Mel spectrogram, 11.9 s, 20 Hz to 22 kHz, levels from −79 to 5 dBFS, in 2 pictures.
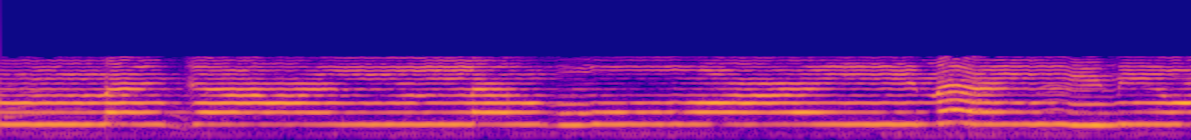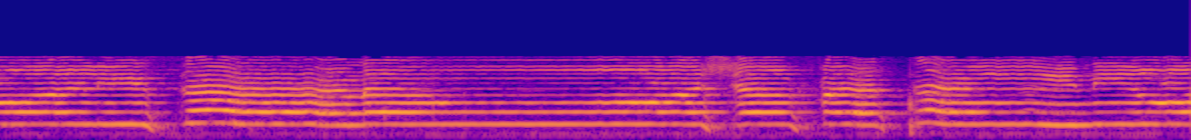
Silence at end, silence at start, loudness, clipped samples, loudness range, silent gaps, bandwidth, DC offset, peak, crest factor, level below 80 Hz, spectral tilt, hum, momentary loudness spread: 0 s; 0 s; -15 LUFS; under 0.1%; 1 LU; none; 5.2 kHz; under 0.1%; -4 dBFS; 12 dB; -66 dBFS; -7.5 dB/octave; none; 6 LU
